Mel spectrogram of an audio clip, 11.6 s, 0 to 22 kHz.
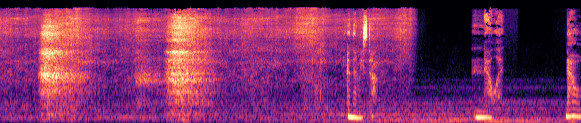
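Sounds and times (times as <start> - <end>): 
deep breaths taken with eyes closed: 0.7 - 5.1
speech: 7.0 - 7.7, 9.5 - 10.2, 11.3 - 11.6.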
